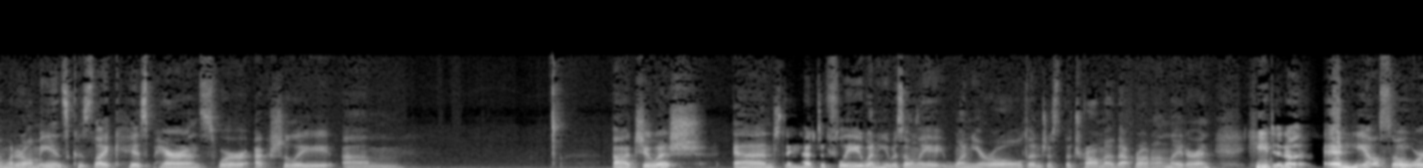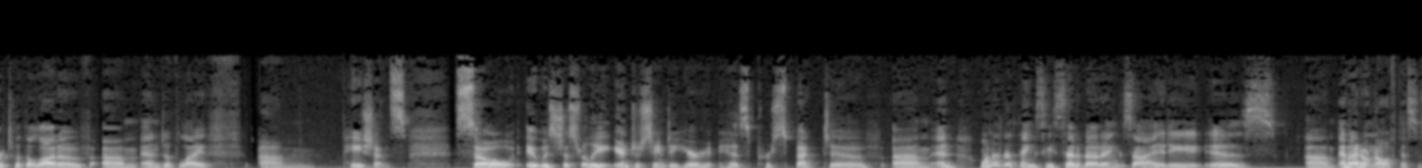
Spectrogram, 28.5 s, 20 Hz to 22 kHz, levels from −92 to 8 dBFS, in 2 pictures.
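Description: At 13.33 to 13.40 s, the speech drove a stage about 6 dB beyond the level it could pass, so its peaks were sliced flat in hard clipping. Those squared-off tops throw harmonics high up the spectrum, heard as a brief, harsh crackle.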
